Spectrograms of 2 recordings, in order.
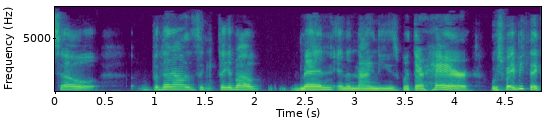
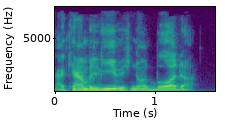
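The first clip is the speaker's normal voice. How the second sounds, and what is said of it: Imitates another person's accent. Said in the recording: “you have to say it with Fabio's accent.”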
